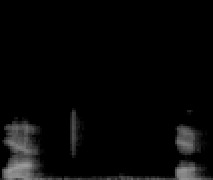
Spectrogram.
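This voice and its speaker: An actor playing a cynical, wisecracking private investigator in deadpan, sardonic 1940s radio noir style. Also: male voice, extremely slow. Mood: defiant. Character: cynical, wisecracking hard-boiled male private investigator narrating his case. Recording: muffled old 1940s radio recording, music.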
